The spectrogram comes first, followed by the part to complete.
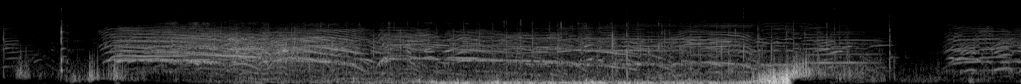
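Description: A sharp crack of a softball bat hitting the ball about half a second in. Then a crowd of girls' voices cheers and yells for about seven seconds, peaking just before it cuts off near the end.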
